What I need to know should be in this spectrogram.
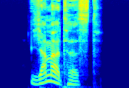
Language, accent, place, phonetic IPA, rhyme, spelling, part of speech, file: German, Germany, Berlin, [ˈjamɐtəst], -amɐtəst, jammertest, verb, De-jammertest.ogg
- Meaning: inflection of jammern: 1. second-person singular preterite 2. second-person singular subjunctive II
